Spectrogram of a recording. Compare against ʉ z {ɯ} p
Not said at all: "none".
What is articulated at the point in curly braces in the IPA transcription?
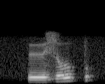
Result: u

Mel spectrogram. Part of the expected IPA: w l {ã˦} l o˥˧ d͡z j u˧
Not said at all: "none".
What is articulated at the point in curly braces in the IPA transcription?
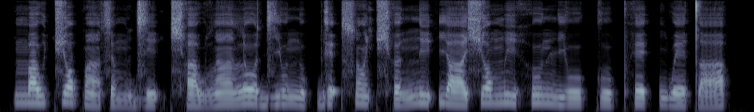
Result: ã˧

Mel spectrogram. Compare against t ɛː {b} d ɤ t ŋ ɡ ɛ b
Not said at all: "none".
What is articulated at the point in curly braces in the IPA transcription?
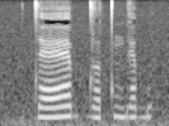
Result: b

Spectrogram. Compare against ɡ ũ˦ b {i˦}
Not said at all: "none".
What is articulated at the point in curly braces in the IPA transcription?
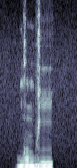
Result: i˦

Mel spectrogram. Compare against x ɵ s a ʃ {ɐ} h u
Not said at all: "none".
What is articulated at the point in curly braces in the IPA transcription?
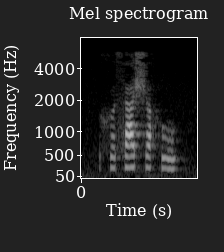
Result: ɐ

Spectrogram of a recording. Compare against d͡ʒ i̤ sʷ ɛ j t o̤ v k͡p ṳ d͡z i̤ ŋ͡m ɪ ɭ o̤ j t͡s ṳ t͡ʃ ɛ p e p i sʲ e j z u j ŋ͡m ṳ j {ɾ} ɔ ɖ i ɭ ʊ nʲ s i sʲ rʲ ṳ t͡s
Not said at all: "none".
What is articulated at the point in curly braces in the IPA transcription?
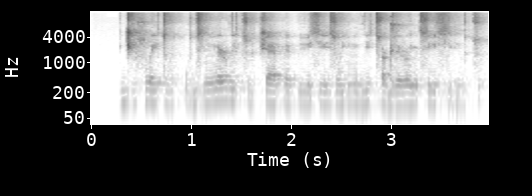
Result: t͡s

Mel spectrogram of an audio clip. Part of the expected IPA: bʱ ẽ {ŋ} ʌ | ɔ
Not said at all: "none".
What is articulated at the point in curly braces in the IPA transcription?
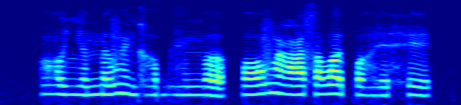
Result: ŋ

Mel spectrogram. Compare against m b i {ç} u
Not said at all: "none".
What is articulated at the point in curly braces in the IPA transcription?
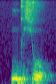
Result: ç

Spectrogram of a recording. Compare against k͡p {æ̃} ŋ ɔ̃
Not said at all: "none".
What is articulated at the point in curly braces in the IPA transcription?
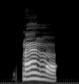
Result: æ̃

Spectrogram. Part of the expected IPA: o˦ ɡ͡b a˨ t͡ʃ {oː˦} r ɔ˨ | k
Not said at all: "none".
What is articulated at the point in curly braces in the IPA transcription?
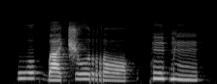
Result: oː˦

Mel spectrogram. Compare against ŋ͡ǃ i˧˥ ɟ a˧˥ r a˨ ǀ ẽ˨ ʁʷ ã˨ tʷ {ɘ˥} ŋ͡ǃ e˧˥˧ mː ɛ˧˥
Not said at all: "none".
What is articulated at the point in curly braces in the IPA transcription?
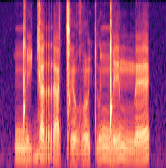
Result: ɘ˧˥˧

